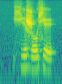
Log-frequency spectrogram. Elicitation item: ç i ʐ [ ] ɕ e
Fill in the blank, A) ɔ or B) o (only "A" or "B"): B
